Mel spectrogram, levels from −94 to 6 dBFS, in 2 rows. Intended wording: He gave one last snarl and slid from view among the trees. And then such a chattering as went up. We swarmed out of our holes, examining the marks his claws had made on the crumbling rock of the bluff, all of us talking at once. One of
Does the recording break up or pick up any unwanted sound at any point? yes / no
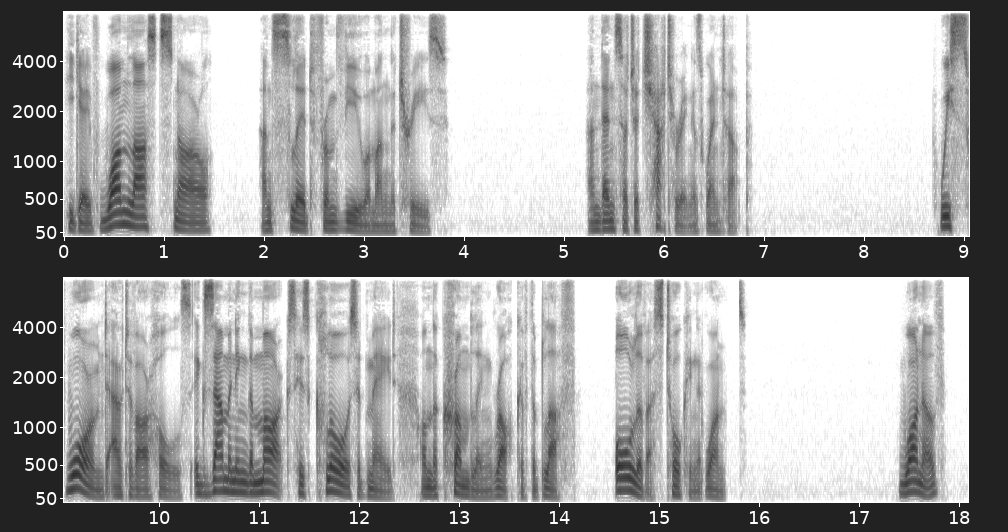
yes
